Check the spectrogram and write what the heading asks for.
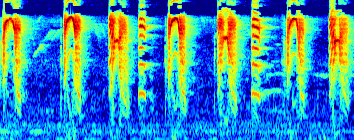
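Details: Long-tailed shrike in a full-isian song recording meant for training other songbirds: harsh, scratchy bursts repeated about once a second, each a broad rasping note with some higher squeaky edges, quiet gaps between.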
